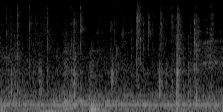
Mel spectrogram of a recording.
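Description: Donruss UFC trading cards being flipped through by hand: faint, irregular light clicks and slides of card stock, over a faint steady hum.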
